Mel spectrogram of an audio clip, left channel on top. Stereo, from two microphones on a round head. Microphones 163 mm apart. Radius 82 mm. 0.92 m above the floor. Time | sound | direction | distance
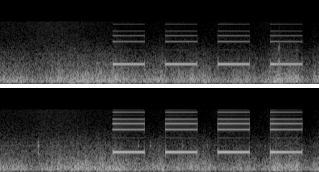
1.1 | an alarm clock | 75° right (ahead or behind) | ?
